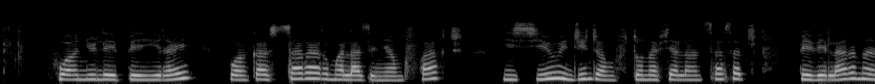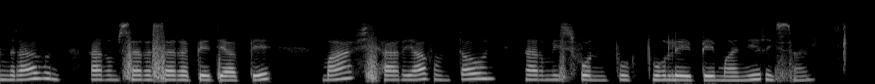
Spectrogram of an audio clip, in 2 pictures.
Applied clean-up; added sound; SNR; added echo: none; none; none; none.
